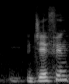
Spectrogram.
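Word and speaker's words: Geoff: Jeff diye okunuyormuş lan bildiğimiz.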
